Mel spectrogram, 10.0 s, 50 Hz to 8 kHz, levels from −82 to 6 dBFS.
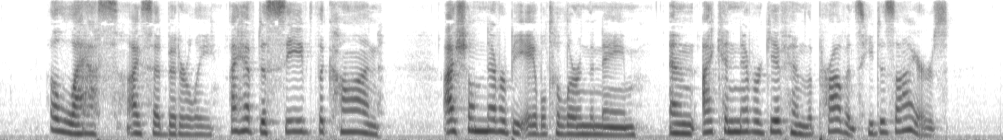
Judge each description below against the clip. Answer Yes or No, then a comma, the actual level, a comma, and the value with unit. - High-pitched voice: Yes, high, 215 Hz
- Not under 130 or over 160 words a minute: No, average, 185 wpm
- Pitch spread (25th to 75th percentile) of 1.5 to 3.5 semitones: No, average, 4.4 semitones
